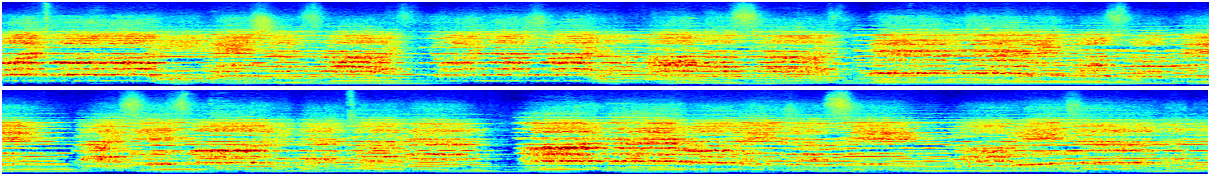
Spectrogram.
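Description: Church congregation singing a hymn together over a steady accompaniment, in phrases of about four seconds with a brief break between lines.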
